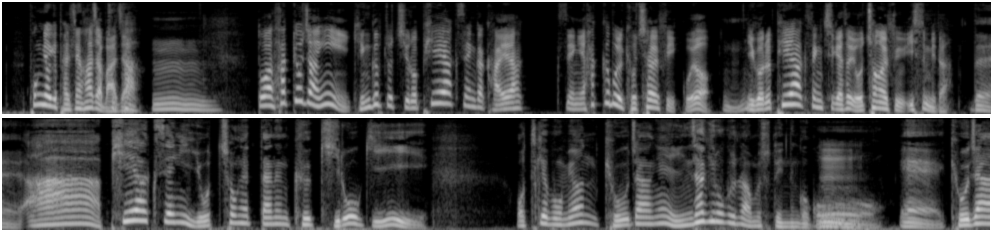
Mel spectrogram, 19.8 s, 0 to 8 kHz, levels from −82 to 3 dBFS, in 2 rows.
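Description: No technical faults can be heard in this speech recording.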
